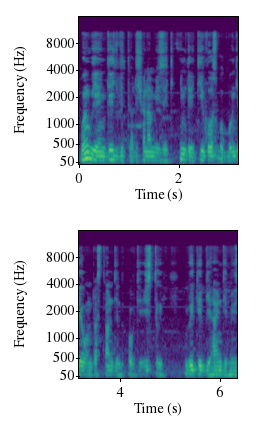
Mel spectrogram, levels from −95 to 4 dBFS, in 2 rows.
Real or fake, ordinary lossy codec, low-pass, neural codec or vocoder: real; none; 10.8 kHz; none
